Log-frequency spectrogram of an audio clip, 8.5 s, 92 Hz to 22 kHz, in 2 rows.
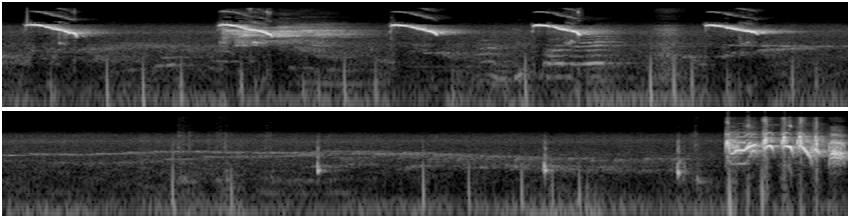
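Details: White-rumped shama described as fierce-looking, singing a rich 'fighter'-style fill: five loud, high, down-slurred whistled phrases roughly every 0.8 seconds, then a pause with faint thin notes before a sudden harsh burst at the end.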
